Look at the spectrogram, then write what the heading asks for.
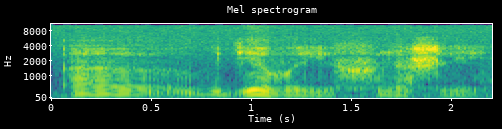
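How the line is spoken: Pointedly calm question. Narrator (Russian): Гюндюз подчеркнуто спокойно ее спросил

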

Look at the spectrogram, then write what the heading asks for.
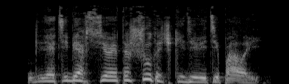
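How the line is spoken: Growled. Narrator (Russian): прорычал я

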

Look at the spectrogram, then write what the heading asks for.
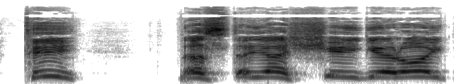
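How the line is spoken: Shouting. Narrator (Russian): кричал швед

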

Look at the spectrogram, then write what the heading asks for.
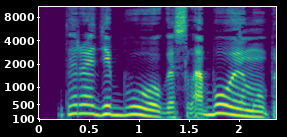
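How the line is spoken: Drawling. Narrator (Russian): протянул Раф

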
